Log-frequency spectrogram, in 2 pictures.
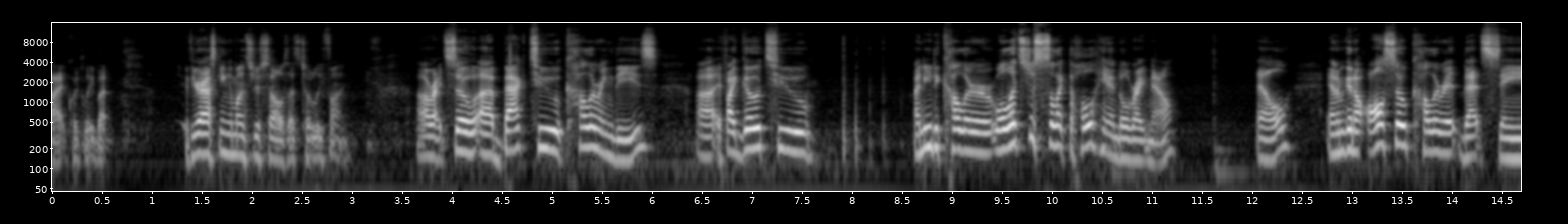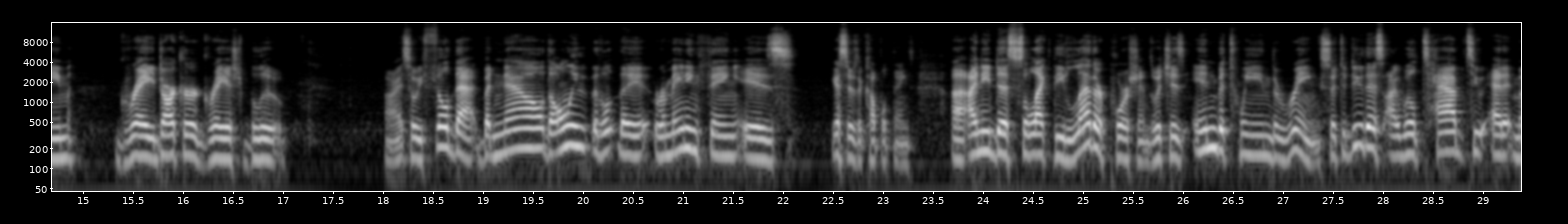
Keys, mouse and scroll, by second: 0.8 middle click, 5.5 a, 5.6 a, 6.4 shift+middle click, 6.6 ctrl+middle click, 7.2 shift+middle click, 7.9 ctrl+middle click, 10.7 ctrl+l, 11.8 l, 14.6 scroll down 1, 17.7 click, 19.1 a, 19.2 a, 20.0 middle click, 20.2 ctrl+middle click, 20.8 shift+middle click, 21.9 alt+click, 25.0 scroll up 1, 25.4 middle click, 26.5 scroll up 2, 27.4 middle click, 28.8 Tab.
